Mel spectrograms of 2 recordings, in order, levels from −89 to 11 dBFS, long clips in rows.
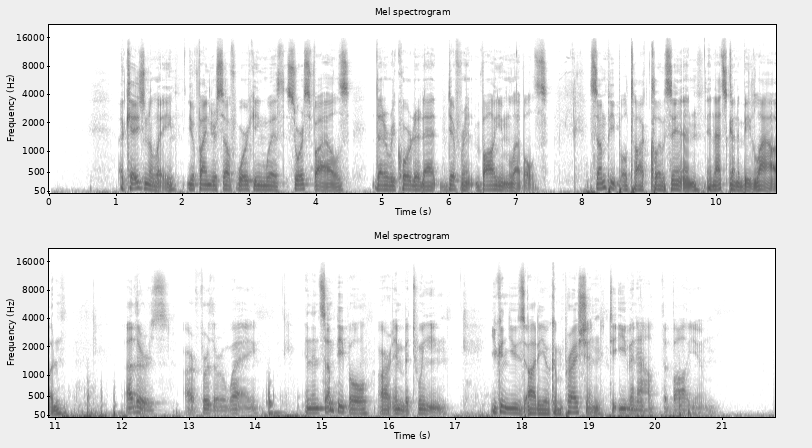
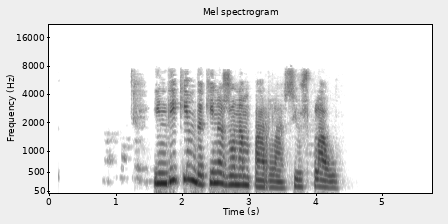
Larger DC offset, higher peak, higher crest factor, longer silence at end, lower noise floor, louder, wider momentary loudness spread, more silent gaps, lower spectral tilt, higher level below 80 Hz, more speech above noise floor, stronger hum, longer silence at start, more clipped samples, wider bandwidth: neither; second, -12 dBFS vs -2 dBFS; first, 22 dB vs 14 dB; second, 0 s vs 1.45 s; second, -58 dBFS vs under -90 dBFS; second, -33 LUFS vs -14 LUFS; about the same, 13 LU vs 12 LU; neither; about the same, -5 dB/octave vs -5.5 dB/octave; first, -46 dBFS vs -58 dBFS; second, 26 dB vs over 77 dB; neither; second, 0.05 s vs 1.55 s; neither; first, 16 kHz vs 7.6 kHz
